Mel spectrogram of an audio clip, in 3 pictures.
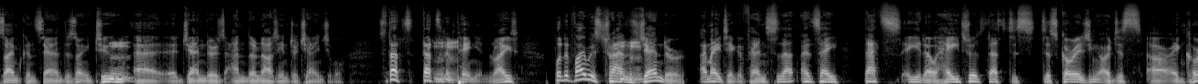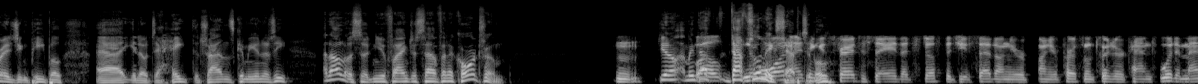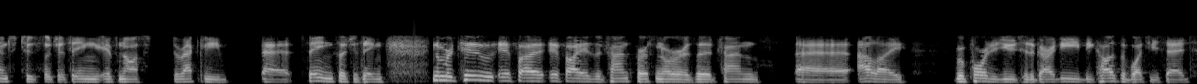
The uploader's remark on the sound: callers call in to have their say.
